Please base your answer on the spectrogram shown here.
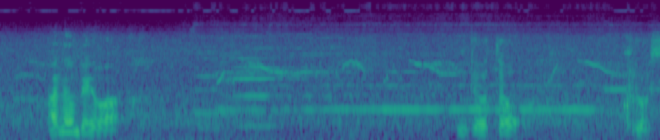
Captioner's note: speaking foreign language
